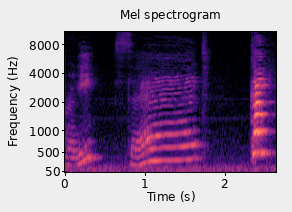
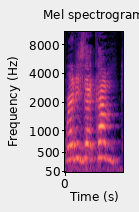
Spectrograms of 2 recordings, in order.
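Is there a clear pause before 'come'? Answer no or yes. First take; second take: yes; no. First: A clear pause comes before the word come. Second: The word come follows with no pause. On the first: The speaker calls it right. "I isolated the word come" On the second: The speaker calls it wrong. "but it wasn't ready, set, come"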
